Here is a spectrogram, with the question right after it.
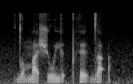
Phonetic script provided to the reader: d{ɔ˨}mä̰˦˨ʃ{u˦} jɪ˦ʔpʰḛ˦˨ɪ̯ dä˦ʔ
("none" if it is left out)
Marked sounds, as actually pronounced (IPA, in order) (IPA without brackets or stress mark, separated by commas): ɔ̰˦˨, u˨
